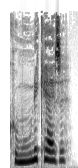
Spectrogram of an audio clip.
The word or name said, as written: kommunekasse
